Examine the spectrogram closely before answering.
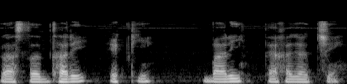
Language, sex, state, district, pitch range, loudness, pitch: Bengali, male, West Bengal, Cooch Behar, 125-140 Hz, -20 LUFS, 125 Hz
